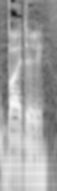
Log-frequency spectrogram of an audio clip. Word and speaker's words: Baidu: Baidu.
